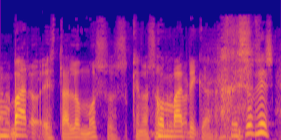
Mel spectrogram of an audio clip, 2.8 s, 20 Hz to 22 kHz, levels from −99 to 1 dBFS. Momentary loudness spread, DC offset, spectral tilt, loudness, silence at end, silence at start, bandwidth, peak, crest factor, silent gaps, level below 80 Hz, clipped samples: 10 LU; under 0.1%; -4.5 dB/octave; -26 LUFS; 0 s; 0 s; 14 kHz; -6 dBFS; 20 dB; none; -56 dBFS; under 0.1%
